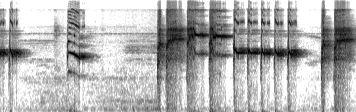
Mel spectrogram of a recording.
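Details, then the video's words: Grey-cheeked bulbul used as master song for training songbirds, loud and busy: sharp high whistles and clear level notes repeated in quick bursts, a downslurred trill near one and a half seconds, stretches of steady tonal whistling. "Cucak jenggot super gacor"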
